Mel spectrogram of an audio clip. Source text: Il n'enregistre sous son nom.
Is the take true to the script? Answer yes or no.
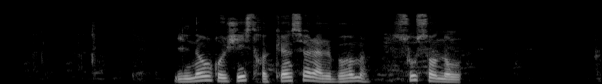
no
